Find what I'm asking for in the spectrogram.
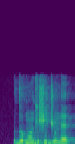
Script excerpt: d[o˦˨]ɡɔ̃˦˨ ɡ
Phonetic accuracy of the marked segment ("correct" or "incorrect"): incorrect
